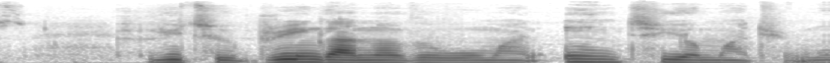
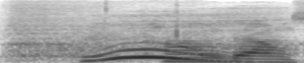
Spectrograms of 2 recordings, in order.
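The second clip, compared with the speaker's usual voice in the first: sharply raised, much higher pitch; urgent calm down; 10 semitones higher, 6 dB louder than usual. Acted. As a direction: cut in to stop the fight. Counselor intervening in a shouting match.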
